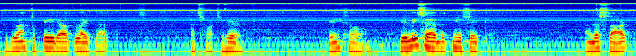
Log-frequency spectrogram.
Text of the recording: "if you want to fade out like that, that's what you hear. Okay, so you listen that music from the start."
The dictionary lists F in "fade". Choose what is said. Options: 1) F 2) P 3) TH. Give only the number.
2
